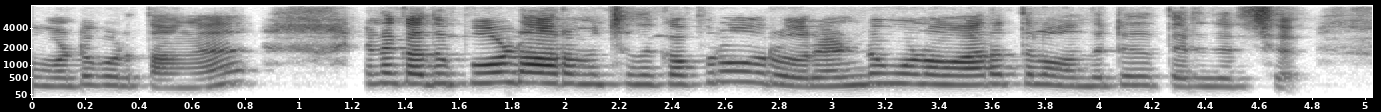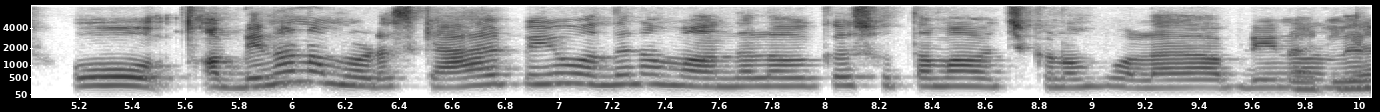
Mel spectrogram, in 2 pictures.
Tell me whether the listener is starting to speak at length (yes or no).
yes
